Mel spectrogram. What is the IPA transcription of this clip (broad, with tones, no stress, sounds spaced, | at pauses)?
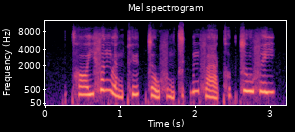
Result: t̪ʰ ɔː˨˧ j f ɐ˥ ŋ l ɐ˨˩ ŋ kʰ yː˨˥ k̚ s o˨˩ w f ʊ˨˩ ŋ t͡s ɪ˨˥ k̚ ɵ˥ n f aː˨˩ kʰ ʊ˨ k̚ t͡s uː˥ f e˥ j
